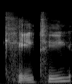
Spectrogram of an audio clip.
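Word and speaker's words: Koethe: I became really interested in a poet named John Katie. It's spelled, his last name is spelled K-O-E-T-H-E, whom I believe lives in Wisconsin.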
